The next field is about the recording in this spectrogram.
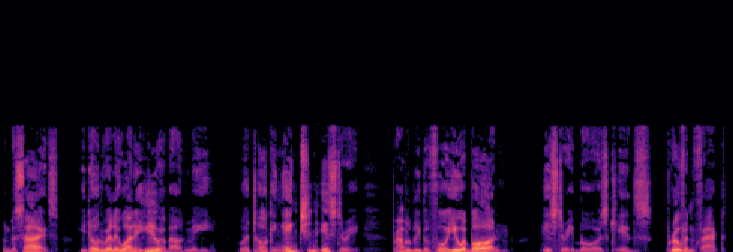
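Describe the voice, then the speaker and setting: An actor playing a cantankerous, wry old male Jedi hermit in a video game, with a gravelly, husky voice and a grumbling, sardonic manner. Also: lowish voice, normal speed, no echo, studio quality, heavily acted. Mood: cranky, grudging. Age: older. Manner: grumbling, sardonic, theatrically expressive. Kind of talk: video game character dialogue.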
